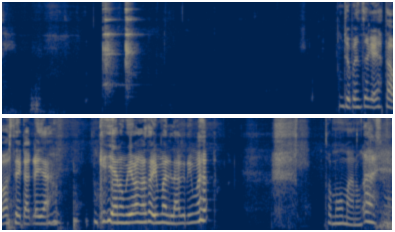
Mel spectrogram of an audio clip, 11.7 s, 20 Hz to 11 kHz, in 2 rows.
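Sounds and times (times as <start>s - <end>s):
glasses clinking together in a toast: 1.5s - 2.4s
speech: 5.0s - 9.1s, 10.8s - 11.7s.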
